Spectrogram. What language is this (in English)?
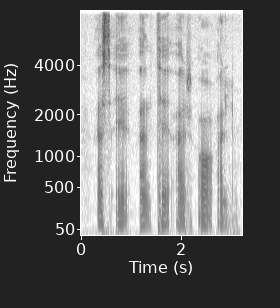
Norwegian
